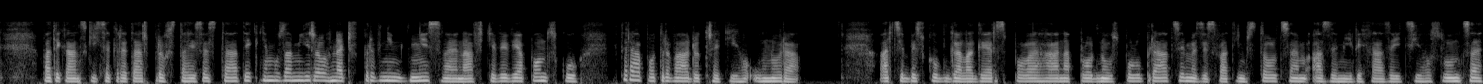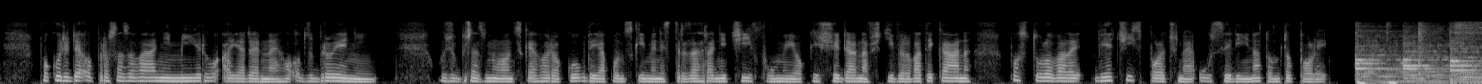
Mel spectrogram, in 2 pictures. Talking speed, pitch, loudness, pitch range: 125 wpm, 145 Hz, -24 LUFS, 135-155 Hz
